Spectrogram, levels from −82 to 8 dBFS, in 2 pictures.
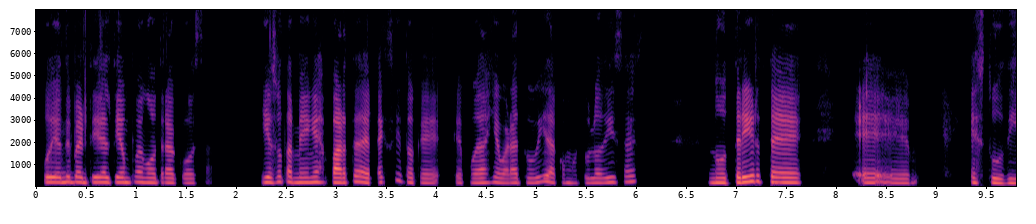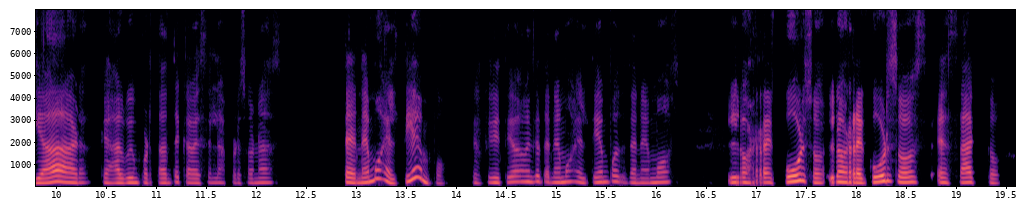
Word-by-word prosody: Pudiendo 220 0 +3
invertir 220 -1 0
el 215 - +2
tiempo 215 0 -1
en 225 - -1
otra 200 -1 -2
cosa. 195 -1 -12 0.5
Y 220 - +1
eso 230 +2 -1
también 215 -1 0
es 225 - 0
parte 210 +3 +4
del 220 -4 +3
éxito 220 0 -7
que 195 0 -8
que - - -11
puedas 200 -1 -3
llevar 200 -2 -4
a 200 - -1
tu 200 +1 -12
vida, 220 -1 -2
como 190 -2 -12
tú 195 - -16
lo 200 0 -4
dices, 225 +4 -6 0.7
nutrirte, 215 +1 +3 0.5
eh, 205 -8 -4 0.6
estudiar, 205 +2 +2
que - - -9
es 195 - -4
algo 195 +1 0
importante, 200 +1 -4
que - - -12
a - - -2
veces 195 +1 -7
las 200 -1 -11
personas 195 +2 -10 0.6
tenemos 220 - +2
el 190 -8 0
tiempo, 200 - 0 0.2
definitivamente 225 +6 -4
tenemos 230 +2 -3
el 205 -3 -5
tiempo, 230 +3 -3
tenemos 205 +3 -5 0.4
los 215 -1 +1
recursos 215 +1 +4
los 230 +2 +6
recursos, 225 +2 +5
exacto, 210 -2 -1
210 Hz, 155 wpm, -27 LUFS, 200-225 Hz, 0.7 s, los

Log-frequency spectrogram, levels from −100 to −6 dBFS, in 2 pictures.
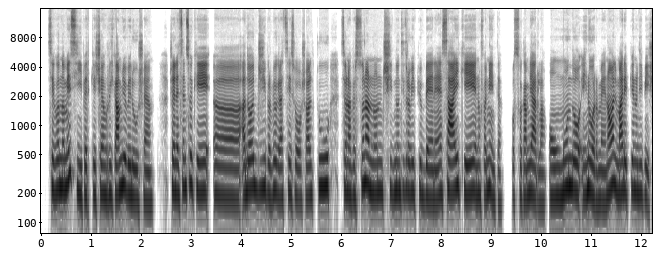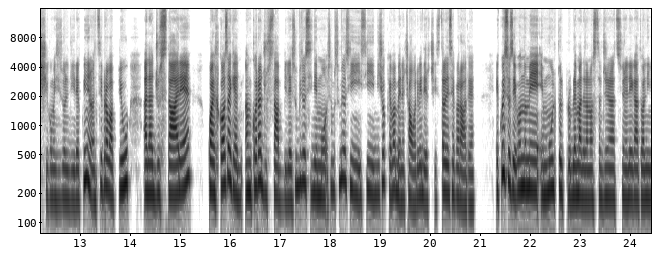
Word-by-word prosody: Secondo 225 0 +2
me 260 +7 +5
sì, 215 -12 -1
perché 190 +1 -4
c'è 195 +3 -2
un 195 - +1
ricambio 195 +4 +4
veloce. 170 -4 -2 0.2
Cioè, 215 - +1
nel 200 - +2
senso 230 +4 0
che, 210 -3 +2
uhm, 195 - -5
ad 185 0 0
oggi, 220 0 +1
proprio 205 +1 -2
grazie 185 +2 -3
ai 190 - -6
social, 185 +1 -3
tu 230 +3 +3 0.2
se 215 - -7
una 200 -1 +2
persona 215 +7 +2
non 205 0 0
ci 210 +1 -4
non 205 +1 0
ti 205 - -4
trovi 205 -1 -2
più 205 +1 -5
bene, 180 0 0
sai 210 +3 +6
che 205 0 +3
non 195 0 -2
fa 190 - -5
niente, 175 -6 -3
posso 185 +1 -8
cambiarla, 185 -3 0
ho 185 - -2
un 185 +1 +1
mondo 215 -1 +4
enorme 185 -4 0
no, 210 +6 +5
il 235 - +2
mare 200 +1 +5
è - - -1
pieno 210 0 -2
di 200 - -1
pesci, 175 -2 -6
come 180 -1 -8
si 170 - -9
suol 180 0 -6
dire. 170 0 -6
Quindi 270 - +2
non 175 -3 -4
si 230 - -7
prova 220 -5 +1
più 220 +7 +1 0.3
ad 200 +1 +3
aggiustare 200 - +3 0.3
qualcosa 235 +5 +4
che 215 -6 0
a - - +1
è 180 - -5
ancora 210 +5 +2
aggiustabile, 185 -5 -3
subito 245 +8 -1
si 230 -3 -5
demo 195 -2 -2
sub 215 0 -8
subito 270 +5 -2
si 205 -6 -4
si 200 0 -5
dice: 195 +6 -5
"Okay 220 -7 -6
va 215 - -2
bene, 175 -4 -3
ciao 175 0 -3
arrivederci, 170 -1 -6
strade 200 +4 -2
separate." 165 -5 -4 0.4
E 210 - -5
questo, 285 -3 +2
secondo 220 +2 +2
me, 215 -2 +3
è 195 - -5
molto 215 +3 0
il 200 - -3
problema 190 0 -1
della 175 - -3
nostra 175 +1 -5
generazione 180 0 -4
legato 180 0 -2
all'in 175 0 -3
195 Hz, 230 wpm, -23 LUFS, 180-215 Hz, 0.4 s, sai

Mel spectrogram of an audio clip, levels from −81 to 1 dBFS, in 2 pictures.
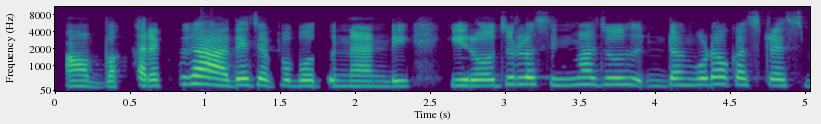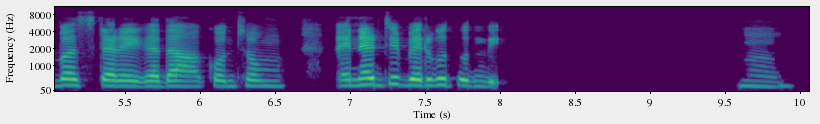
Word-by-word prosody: ఆబ్బ! 205 -5 -3 0.2
కరెక్ట్‌గా 265 +6 +4
అదే 240 +2 +4
చెప్పబోతున్నా 220 -1 -2
అండి. 200 0 -4 0.4
ఈ - - +5
రోజుల్లో 275 +5 +2
సినిమా 250 +2 -3
చూడడం 255 -2 -1
కూడా 275 +2 +2
ఒక 260 -1 -1
స్ట్రెస్ 230 -2 -3
బస్టరే 225 -3 -1
కదా! 205 +1 0 0.2
కొంచెం 215 +1 -7 0.6
ఎనర్జీ 255 +3 +1
బెరుగుతుంది. 235 - -2 1.6
హ్మ్. 205 -1 -16
230 Hz, 105 wpm, -22 LUFS, 210-255 Hz, 1.6 s, ఈ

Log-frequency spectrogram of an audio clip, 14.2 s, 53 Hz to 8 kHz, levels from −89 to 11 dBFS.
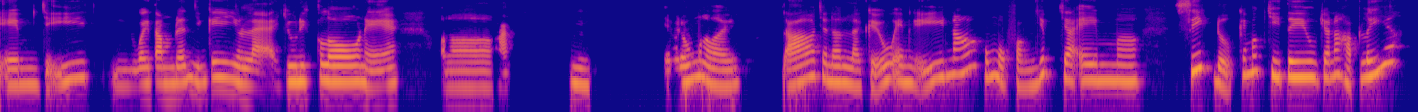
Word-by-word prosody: em 185 +1 -2
chỉ, 240 +8 -4 0.2
ừm, 175 0 -13
quan 195 0 -1
tâm 195 0 +1
đến 200 +4 0
những 205 -2 -4
cái 250 +2 0
như 220 -3 +1
là 180 -3 -1
Uniqlo 210 0 +5
nè, 180 0 -1 0.4
ờ, - - -9 0.5
hoặc - - -5 0.6
ừm, 195 -3 -2 0.8
dạ 175 - -7
đúng 225 +5 +2
rồi. 180 -6 0 0.5
Đó, 220 +7 +3
cho 245 - -2
nên 205 -1 +1
là, 180 -2 -3
kiểu, 215 +5 -1
em 210 - -1
nghĩ 205 +5 -2
nó 315 +9 -1
cũng 260 +2 -1
một 195 - -1
phần 175 +1 -6
giúp 285 - -1
cho 245 -4 +1
em, 225 0 -1
ơ, 215 0 0 0.4
siết 350 +4 +4
được - - 0
cái 280 - -2
mức 320 +2 +2
chi 265 -4 +2
tiêu 255 0 +7
cho 250 - 0
nó 280 - 0
hợp - - -3
lý 270 - +5
á. - - -29
215 Hz, 185 wpm, -23 LUFS, 195-255 Hz, 0.8 s, tiêu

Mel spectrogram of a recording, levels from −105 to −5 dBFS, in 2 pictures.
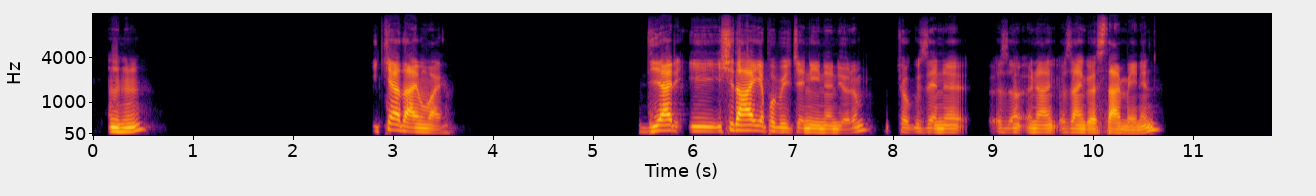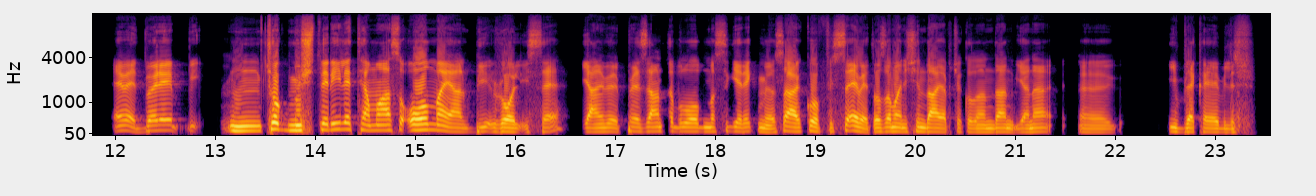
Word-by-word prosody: Hı - - +2
hı. 120 +7 0 2.3
2 - - -2
aday 120 - +3
mı 110 -2 -3
var? 95 -3 -6 2.0
Diğer, 155 +6 +2
iii, 265 -1 -3
işi 185 -9 -3
daha 160 -1 +6
iyi 155 - -3
yapabileceğine 120 -6 -5
inanıyorum. 100 - -7 0.2
Çok 115 -2 -11
üzerine 105 -2 -6 0.2
özen 110 +1 -11
önem 105 -1 -5
özen 105 0 -4
göstermeyenin. 95 - -3 1.3
Evet, 105 - -1
böyle 160 +5 +3
bir 280 0 -12 0.3
ımm, 140 0 +5
çok 185 +1 +5
müşteriyle 175 +4 +4
teması 160 -3 +2
olmayan 155 -10 +5
bir 125 -2 -4
rol 115 -1 +4
ise, 120 - -6 0.2
yani, 115 0 +1
böyle, 120 -1 -2
prezantabl 130 +1 -3
olması 125 0 -2
gerekmiyorsa, 125 -1 0
arka 120 -2 +3
ofis - - -3
ise - - 0
evet, - - +3
o 115 - +4
zaman 125 0 +2
işini 120 +1 -2
daha 115 -1 +5
yapacak 110 +1 -5
olandan 110 +1 -1
yana, 110 +2 -3 0.3
ııı, 100 -1 -6 0.5
ibre 115 -1 0
kayabilir. 105 -3 -5
120 Hz, 125 wpm, -23 LUFS, 110-145 Hz, 2.3 s, daha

